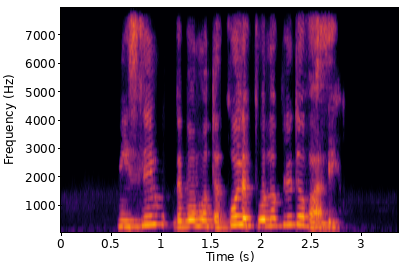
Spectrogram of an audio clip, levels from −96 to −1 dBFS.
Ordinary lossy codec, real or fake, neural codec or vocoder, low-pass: none; fake; codec, 16 kHz, 2 kbps, X-Codec, HuBERT features, trained on general audio; none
